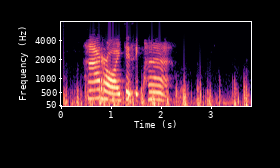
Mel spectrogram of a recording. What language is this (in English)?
Thai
